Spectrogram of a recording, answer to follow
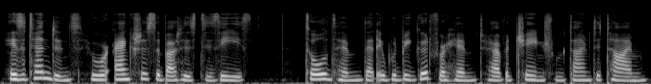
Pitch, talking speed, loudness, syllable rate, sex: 210 Hz, 230 wpm, -20 LUFS, 5.8 syllables/s, female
